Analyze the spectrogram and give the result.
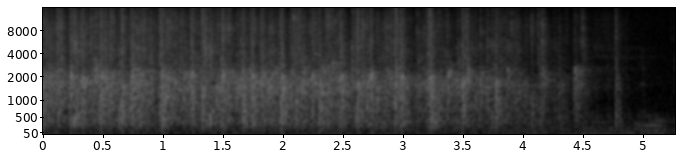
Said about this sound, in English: let's give a round of applause to all the winners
